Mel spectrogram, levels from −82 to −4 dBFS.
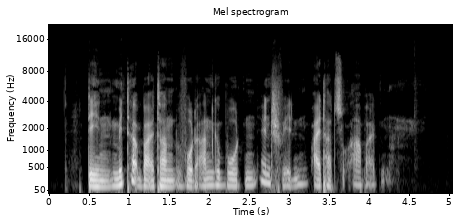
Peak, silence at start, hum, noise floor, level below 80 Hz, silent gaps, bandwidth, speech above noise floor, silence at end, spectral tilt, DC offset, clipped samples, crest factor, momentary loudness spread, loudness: -2 dBFS; 0.5 s; none; -61 dBFS; -46 dBFS; none; 11 kHz; 41 dB; 0.85 s; -6.5 dB/octave; under 0.1%; under 0.1%; 20 dB; 12 LU; -21 LUFS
